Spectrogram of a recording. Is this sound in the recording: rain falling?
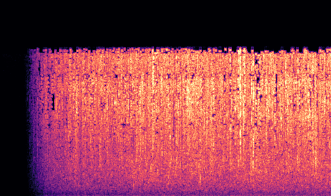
yes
